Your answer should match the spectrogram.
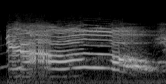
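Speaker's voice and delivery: anguished cry of no. Acted. Locked-in daughter cries out in despair. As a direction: wail it out.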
